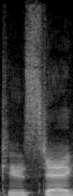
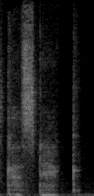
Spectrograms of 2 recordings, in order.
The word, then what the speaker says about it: Kustick: My last name is Kustick, but people usually pronounce it Kustick, and I'm just like, it's Kustick.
